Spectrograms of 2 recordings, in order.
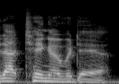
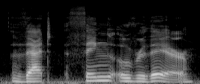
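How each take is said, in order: First: Thing starts with a t sound. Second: Thing starts with a normal th sound. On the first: "replace soft uh, T H sounds with Ts" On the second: "So if you say uh"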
